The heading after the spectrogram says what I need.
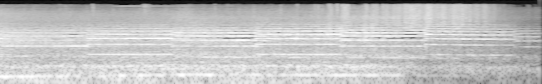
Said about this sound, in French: Voilà, c'est avec grand renfort de sirènes et de véhicules de sécurité que le nouveau ministre de la Défense vient pour cette visite officielle du grand chantier de ce qu'on appelle le Balargone, le Pentagone à la française,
